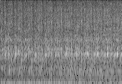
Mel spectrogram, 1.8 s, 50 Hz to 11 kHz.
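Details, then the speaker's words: Ford 7.3 Powerstroke diesel, super shaky idle, blow-by not bad; lumping, stumbling choppy skipping beat, rough idle needing injectors. "Blow by it's actually not that bad super shaky never goes away and the truck forms all the way up you don't want that truck it's going to need injectors"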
